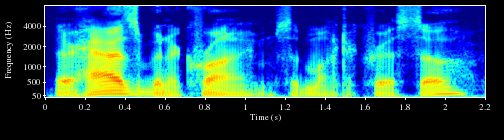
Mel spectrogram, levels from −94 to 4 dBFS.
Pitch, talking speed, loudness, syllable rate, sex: 85 Hz, 220 wpm, -22 LUFS, 5.9 syllables/s, male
